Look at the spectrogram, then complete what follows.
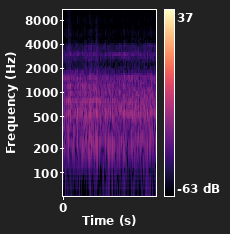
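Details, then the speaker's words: Eufy 11S robot vacuum on rug after fixing main roller brush: soft, steady whir with light even texture, no rattle; previous loud rattle came from a seized side support bearing wearing away plastic bushing, fixed with new cap. "And it's working great now. But previously, we hadn't been using it."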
